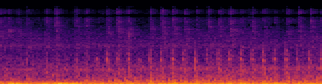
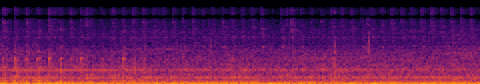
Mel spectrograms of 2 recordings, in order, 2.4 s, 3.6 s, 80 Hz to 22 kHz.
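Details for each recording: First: Classic car with AccuSpark BlackBox 3 programmable ignition, vacuum hose pinched: low, lumpy, uneven idle on 10° initial advance only; reconnecting vacuum advance smooths the tick-over immediately. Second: Classic car with BlackBox 3 programmable ignition at idle: after reducing the programmed vacuum threshold so vacuum advance cuts in at tick-over, the idle becomes a low, steady, even firing beat with no stumble, noticeably smoother.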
